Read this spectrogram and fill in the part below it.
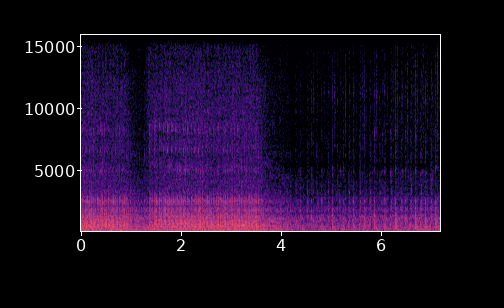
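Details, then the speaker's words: Ford F350 diesel with a crank-no-start fault, running after the fuel tank and fuel bowl were cleaned, low on fuel. It idles unevenly at about three and a half beats a second with a loping, missing rhythm. "At least it's running. It's running. It's running rough."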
